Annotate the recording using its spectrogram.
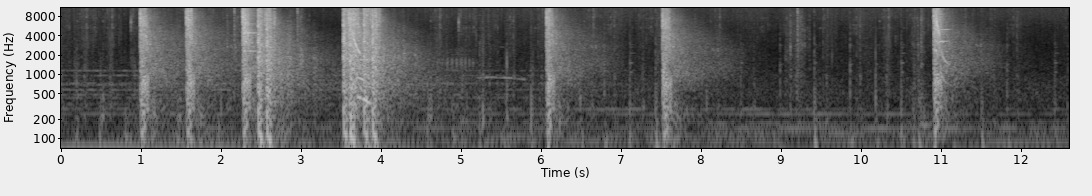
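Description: Gunshots fire in short bursts and ring out with echoes.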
